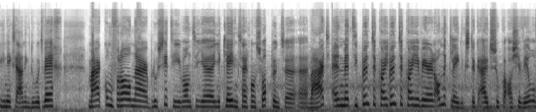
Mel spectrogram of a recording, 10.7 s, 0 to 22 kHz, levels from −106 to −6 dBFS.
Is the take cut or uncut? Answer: cut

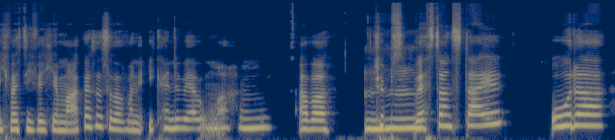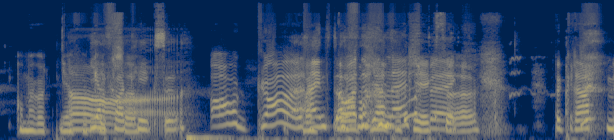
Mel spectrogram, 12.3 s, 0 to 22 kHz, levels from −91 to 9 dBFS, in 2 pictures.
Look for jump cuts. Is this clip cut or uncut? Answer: cut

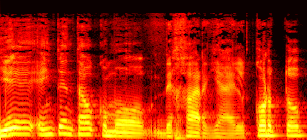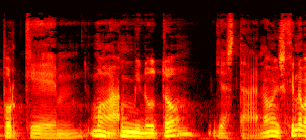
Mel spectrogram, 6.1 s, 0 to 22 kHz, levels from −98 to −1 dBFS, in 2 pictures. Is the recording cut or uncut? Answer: cut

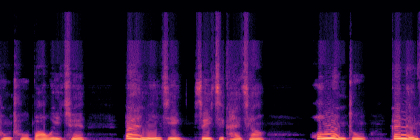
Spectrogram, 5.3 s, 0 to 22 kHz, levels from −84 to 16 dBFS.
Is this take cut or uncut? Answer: uncut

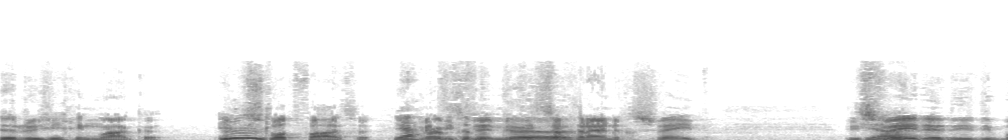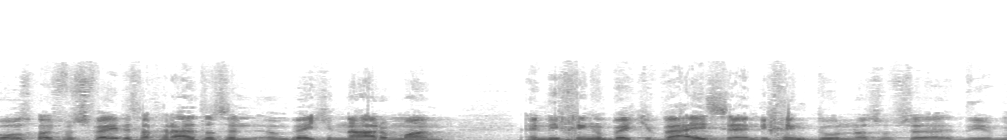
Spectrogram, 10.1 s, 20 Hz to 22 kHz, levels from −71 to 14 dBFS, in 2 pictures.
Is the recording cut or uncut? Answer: uncut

